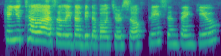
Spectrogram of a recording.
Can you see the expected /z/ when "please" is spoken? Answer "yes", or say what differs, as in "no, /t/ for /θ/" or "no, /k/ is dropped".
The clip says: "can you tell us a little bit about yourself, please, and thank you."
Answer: no, /s/ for /z/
